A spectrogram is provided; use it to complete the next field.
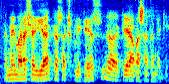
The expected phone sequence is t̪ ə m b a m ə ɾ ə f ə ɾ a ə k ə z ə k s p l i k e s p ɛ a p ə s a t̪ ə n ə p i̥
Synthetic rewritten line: t̪ ə m b e m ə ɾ ə ʃ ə ɾ i ə k ə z ə k s p l i k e s k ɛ a p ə s a t̪ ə n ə k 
